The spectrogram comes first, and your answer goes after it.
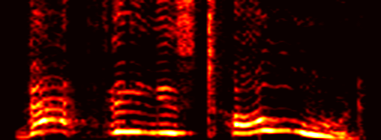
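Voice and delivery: high, astonished exclamation; surprised. Acted. Frog recognises Toad, high astonished exclamation. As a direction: gasp it out in amazement. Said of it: "said Frog".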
